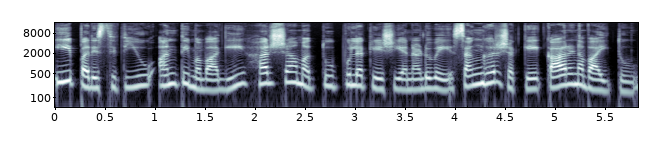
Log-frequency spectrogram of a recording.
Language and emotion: Kannada, neutral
